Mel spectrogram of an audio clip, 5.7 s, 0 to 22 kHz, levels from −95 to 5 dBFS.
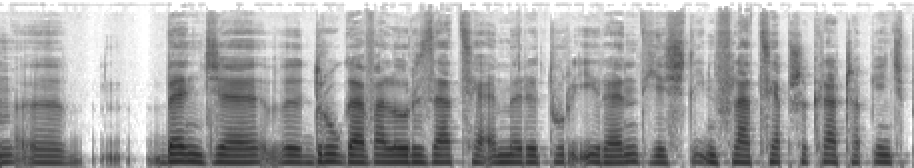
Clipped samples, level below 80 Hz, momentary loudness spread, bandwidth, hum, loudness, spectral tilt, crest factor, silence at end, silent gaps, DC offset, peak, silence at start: under 0.1%; -52 dBFS; 8 LU; 16.5 kHz; none; -18 LUFS; -5.5 dB/octave; 18 dB; 0.1 s; none; under 0.1%; 0 dBFS; 0 s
